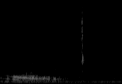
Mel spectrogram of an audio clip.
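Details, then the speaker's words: Adult's brief, quiet, low gurgling rumble of ordinary stomach growling (borborygmi). "and there's my tummy growling I hope you can't hear that"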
